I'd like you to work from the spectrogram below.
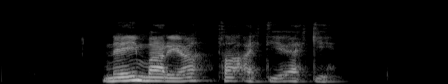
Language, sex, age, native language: Icelandic, male, 40-49, Icelandic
